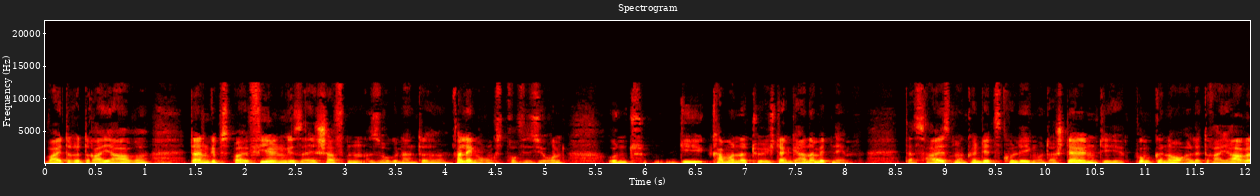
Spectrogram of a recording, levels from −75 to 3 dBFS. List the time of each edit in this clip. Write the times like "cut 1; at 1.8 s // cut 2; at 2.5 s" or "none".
cut 1; at 3.2 s // cut 2; at 9.6 s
